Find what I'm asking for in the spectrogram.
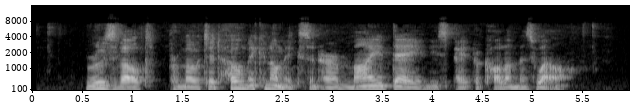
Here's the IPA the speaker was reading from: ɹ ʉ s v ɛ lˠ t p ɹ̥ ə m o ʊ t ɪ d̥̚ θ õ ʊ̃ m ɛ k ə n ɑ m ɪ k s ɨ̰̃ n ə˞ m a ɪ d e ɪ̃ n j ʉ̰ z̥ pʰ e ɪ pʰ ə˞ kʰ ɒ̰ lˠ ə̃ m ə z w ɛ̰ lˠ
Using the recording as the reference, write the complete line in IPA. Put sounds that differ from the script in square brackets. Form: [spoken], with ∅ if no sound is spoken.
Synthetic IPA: ɹ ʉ [z] v ɛ lˠ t [pʰ] ɹ̥ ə m o ʊ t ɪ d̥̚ [h] õ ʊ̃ m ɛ k ə n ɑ m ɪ k s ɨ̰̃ n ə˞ m a ɪ d e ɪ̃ n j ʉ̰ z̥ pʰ e ɪ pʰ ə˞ kʰ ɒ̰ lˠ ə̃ m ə z w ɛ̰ lˠ

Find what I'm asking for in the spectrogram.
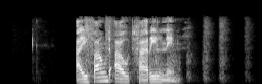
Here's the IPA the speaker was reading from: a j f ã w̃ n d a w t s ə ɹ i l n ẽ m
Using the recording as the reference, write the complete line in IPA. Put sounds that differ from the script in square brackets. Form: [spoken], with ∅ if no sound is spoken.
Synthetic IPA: a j f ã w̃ n d a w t [h] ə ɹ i l n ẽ m

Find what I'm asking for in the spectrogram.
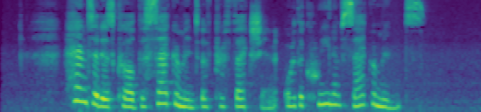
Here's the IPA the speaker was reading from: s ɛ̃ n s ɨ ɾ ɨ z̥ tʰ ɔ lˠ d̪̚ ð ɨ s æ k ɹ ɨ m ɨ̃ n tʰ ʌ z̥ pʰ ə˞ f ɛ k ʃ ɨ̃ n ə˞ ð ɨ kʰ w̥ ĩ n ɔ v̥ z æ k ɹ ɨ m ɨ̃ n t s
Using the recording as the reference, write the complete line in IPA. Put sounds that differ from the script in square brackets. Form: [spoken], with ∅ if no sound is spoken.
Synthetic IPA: [h] ɛ̃ n s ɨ ɾ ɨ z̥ [kʰ] ɔ lˠ d̪̚ ð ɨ s æ k ɹ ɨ m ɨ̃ n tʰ ʌ [v̥] pʰ ə˞ f ɛ k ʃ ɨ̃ n ə˞ ð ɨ kʰ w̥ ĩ n [ʌ] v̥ [s] æ k ɹ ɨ m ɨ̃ n t s

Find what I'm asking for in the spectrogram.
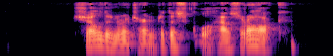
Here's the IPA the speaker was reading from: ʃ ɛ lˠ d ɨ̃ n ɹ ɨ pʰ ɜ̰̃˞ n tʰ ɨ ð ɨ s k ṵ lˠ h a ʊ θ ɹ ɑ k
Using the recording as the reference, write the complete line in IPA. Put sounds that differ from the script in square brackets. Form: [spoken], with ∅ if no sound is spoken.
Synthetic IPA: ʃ ɛ lˠ d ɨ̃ n ɹ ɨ [tʰ] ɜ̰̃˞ n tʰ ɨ ð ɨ s k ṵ lˠ h a ʊ [s] ɹ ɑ k

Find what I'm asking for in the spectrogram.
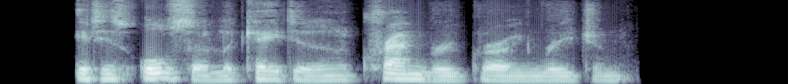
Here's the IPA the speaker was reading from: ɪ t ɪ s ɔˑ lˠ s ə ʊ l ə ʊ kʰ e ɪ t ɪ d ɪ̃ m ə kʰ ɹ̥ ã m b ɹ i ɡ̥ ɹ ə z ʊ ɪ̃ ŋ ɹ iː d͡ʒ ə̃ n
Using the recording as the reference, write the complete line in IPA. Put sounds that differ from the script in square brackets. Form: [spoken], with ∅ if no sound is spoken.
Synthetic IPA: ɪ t ɪ [z] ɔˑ lˠ s ə ʊ l ə ʊ kʰ e ɪ t ɪ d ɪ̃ [n] ə kʰ ɹ̥ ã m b ɹ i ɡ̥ ɹ ə [∅] ʊ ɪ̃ ŋ ɹ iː d͡ʒ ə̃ n

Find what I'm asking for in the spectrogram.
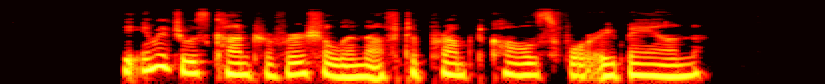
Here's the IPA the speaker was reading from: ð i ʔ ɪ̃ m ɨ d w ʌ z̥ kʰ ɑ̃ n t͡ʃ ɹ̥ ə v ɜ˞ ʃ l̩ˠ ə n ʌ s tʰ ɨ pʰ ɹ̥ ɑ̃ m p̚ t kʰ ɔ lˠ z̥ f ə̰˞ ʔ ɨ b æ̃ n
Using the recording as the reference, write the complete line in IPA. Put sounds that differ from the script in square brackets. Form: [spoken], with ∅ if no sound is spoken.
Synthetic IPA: ð i ʔ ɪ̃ m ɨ [d͡ʒ] w ʌ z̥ kʰ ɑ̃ n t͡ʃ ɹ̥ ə v ɜ˞ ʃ l̩ˠ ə n ʌ [f] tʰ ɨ pʰ ɹ̥ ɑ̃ m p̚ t kʰ ɔ lˠ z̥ f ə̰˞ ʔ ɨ b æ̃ n

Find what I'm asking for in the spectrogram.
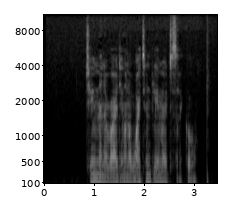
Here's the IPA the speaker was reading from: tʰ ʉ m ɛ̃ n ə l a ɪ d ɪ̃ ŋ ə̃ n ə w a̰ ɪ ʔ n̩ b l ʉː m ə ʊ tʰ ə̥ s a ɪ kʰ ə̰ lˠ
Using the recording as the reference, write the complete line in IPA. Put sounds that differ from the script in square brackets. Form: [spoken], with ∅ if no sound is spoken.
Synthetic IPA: tʰ [ʉː] m ɛ̃ n ə [ɹ] a ɪ d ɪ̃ ŋ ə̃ n ə w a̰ ɪ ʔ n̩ b l ʉː m ə ʊ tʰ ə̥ s a ɪ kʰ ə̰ lˠ

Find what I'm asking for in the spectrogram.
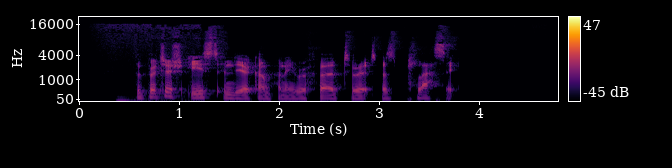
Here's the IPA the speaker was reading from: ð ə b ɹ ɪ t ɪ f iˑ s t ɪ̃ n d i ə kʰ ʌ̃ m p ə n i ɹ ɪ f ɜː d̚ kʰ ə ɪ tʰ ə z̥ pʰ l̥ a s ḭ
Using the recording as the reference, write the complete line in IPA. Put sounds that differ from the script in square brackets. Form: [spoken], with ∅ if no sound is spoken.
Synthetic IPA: ð ə b ɹ ɪ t ɪ [ʃ] iˑ s t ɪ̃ n d i ə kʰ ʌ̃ m p ə n i ɹ ɪ f ɜː d̚ [tʰ] ə ɪ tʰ ə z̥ pʰ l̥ a s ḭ

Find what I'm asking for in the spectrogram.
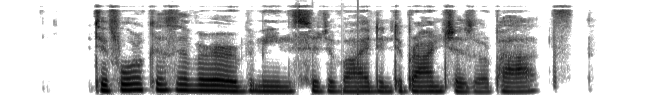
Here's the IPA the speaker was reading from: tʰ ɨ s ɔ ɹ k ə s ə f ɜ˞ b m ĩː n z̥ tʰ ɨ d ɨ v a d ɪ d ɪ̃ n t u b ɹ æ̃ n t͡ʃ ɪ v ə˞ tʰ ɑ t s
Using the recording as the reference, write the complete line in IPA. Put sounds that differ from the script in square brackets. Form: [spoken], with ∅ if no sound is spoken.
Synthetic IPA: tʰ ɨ [f] ɔ ɹ k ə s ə [v] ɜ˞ b m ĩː n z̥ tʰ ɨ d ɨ v a [∅] ɪ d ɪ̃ n t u b ɹ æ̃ n t͡ʃ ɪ [z] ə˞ [pʰ] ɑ t s

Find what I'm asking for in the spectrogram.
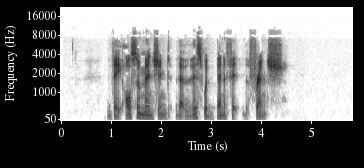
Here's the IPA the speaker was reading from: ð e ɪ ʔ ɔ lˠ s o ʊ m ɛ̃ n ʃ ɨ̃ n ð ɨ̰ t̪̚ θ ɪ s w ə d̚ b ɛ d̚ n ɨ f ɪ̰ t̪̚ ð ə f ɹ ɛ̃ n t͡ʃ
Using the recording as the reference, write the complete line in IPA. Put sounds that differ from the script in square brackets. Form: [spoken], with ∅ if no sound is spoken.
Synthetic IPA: ð e ɪ ʔ ɔ lˠ s o ʊ m ɛ̃ n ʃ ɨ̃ n ð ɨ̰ t̪̚ [ð] ɪ s w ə d̚ b ɛ [∅] n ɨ f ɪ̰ t̪̚ ð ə f ɹ ɛ̃ n t͡ʃ

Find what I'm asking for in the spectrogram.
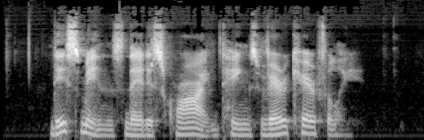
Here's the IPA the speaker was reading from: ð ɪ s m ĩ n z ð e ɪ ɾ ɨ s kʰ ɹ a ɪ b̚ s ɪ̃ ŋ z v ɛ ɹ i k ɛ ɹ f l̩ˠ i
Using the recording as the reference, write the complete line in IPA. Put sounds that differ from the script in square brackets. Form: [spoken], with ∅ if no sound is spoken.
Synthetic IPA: ð ɪ s m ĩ n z ð e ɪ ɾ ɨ s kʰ ɹ a ɪ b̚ [θ] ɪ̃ ŋ z v ɛ ɹ i [kʰ] ɛ ɹ f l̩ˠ i

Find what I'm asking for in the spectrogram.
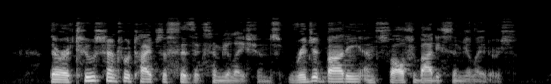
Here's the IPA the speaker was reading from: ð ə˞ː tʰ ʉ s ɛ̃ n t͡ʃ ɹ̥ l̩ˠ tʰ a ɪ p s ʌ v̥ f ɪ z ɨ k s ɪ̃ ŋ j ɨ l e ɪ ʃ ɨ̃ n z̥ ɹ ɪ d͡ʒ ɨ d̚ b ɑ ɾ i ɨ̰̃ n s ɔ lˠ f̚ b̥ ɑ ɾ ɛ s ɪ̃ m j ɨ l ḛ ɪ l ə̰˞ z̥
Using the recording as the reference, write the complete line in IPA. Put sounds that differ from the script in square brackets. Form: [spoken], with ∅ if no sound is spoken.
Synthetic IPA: ð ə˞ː tʰ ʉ s ɛ̃ n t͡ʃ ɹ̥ l̩ˠ tʰ a ɪ p s ʌ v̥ f ɪ z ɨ k s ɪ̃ [m] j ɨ l e ɪ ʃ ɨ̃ n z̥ ɹ ɪ d͡ʒ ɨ d̚ b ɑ ɾ i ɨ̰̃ n s ɔ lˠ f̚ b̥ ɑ ɾ [i] s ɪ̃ m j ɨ l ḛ ɪ [ɾ] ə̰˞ z̥

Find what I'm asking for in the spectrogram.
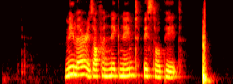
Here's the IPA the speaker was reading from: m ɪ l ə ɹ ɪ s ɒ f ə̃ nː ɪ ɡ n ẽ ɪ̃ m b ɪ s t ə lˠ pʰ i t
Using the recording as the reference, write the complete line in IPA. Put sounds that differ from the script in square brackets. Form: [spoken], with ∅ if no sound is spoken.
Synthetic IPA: m ɪ l ə ɹ ɪ [z] ɒ f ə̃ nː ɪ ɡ n ẽ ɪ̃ m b ɪ s t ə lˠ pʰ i t

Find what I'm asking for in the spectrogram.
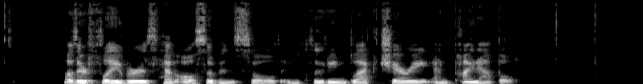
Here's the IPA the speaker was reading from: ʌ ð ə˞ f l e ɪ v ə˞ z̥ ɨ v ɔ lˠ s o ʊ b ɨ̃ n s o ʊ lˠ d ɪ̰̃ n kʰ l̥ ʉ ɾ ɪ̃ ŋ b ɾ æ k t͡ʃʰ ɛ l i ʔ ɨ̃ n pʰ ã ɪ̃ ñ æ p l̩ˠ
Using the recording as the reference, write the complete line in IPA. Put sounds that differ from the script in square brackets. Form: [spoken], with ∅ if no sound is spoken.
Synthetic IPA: ʌ ð ə˞ f l e ɪ v ə˞ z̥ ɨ v ɔ lˠ s o ʊ b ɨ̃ n s o ʊ lˠ d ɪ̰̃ n kʰ l̥ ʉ ɾ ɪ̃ ŋ b [l] æ k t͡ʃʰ ɛ [ɹ] i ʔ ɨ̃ n pʰ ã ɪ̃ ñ æ p l̩ˠ

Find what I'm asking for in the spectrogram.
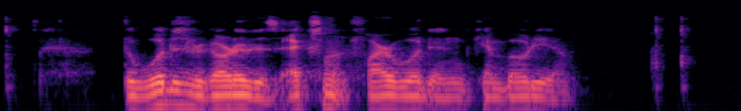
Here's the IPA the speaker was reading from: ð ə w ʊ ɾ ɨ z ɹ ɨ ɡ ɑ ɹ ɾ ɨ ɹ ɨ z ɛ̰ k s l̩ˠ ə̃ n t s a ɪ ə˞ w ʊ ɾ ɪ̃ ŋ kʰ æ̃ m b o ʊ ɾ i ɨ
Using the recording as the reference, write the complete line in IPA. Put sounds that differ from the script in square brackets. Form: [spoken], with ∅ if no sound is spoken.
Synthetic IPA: ð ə w ʊ ɾ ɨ z ɹ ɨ ɡ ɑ ɹ ɾ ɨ [ɾ] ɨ z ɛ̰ k s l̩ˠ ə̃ n t [f] a ɪ ə˞ w ʊ ɾ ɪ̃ [n] kʰ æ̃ m b o ʊ ɾ i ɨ

